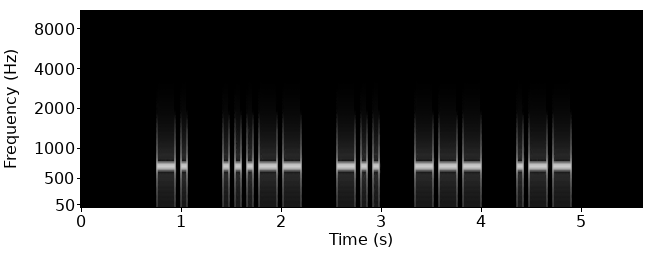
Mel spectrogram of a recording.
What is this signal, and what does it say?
Morse code, heard as a keyed tone, about 20 wpm, spaced as for 14 wpm, 700 Hz. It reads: N3DOW
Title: 161 Lesson 26g - Letter g - Call Signs 20wpm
